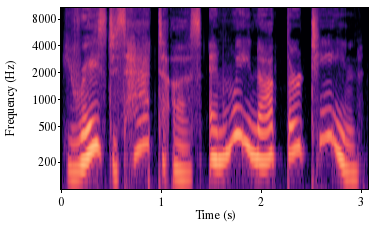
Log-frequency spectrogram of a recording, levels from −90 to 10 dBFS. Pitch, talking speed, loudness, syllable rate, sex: 245 Hz, 195 wpm, -18 LUFS, 4.2 syllables/s, female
